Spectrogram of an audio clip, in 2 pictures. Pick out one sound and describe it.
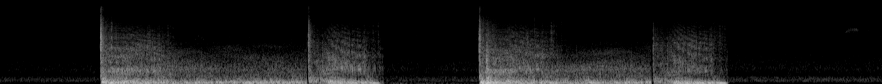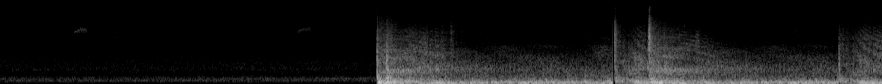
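Gunfire rattles in long bursts.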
